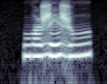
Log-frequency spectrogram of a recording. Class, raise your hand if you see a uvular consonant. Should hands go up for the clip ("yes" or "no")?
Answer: no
